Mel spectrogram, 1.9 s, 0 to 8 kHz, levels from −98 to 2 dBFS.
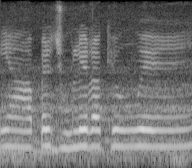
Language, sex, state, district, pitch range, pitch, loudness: Hindi, female, Uttar Pradesh, Ghazipur, 265-275 Hz, 270 Hz, -21 LUFS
